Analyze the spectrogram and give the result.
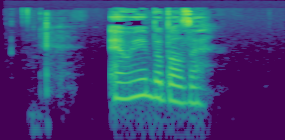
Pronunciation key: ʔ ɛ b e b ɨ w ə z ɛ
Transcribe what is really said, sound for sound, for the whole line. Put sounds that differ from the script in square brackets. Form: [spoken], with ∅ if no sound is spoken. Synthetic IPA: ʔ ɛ [w] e b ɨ [b] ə z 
